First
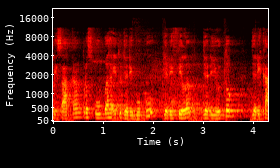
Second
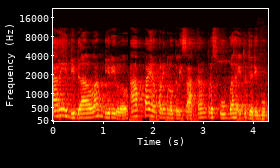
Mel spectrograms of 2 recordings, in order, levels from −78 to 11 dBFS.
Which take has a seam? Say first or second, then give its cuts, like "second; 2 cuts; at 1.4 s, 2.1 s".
second; 1 cut; at 1.5 s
